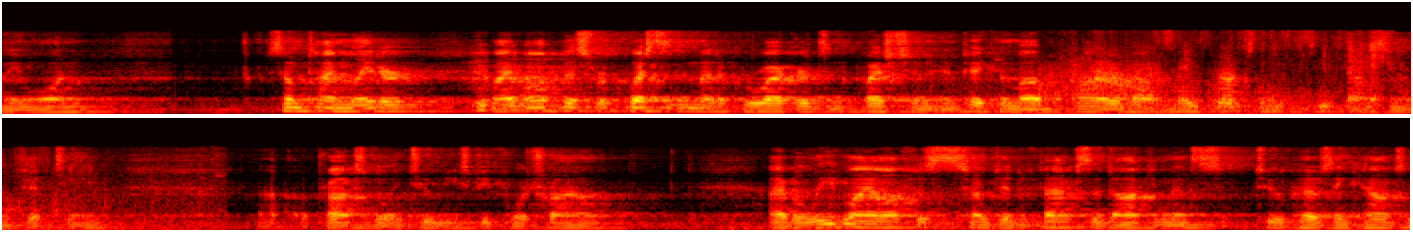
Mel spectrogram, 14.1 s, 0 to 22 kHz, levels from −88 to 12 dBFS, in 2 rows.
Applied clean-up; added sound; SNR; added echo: neural separator model SepFormer DNS4.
